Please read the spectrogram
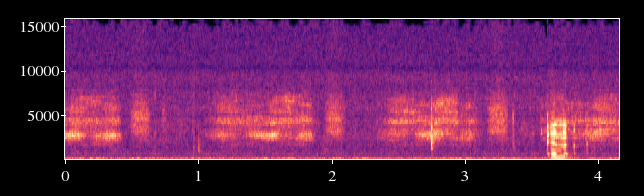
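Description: Felt-tip marker rubbing across paper as small loops are drawn, in soft repeated strokes.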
